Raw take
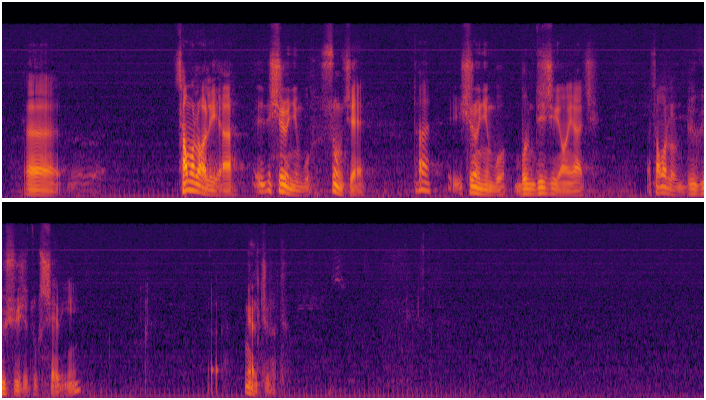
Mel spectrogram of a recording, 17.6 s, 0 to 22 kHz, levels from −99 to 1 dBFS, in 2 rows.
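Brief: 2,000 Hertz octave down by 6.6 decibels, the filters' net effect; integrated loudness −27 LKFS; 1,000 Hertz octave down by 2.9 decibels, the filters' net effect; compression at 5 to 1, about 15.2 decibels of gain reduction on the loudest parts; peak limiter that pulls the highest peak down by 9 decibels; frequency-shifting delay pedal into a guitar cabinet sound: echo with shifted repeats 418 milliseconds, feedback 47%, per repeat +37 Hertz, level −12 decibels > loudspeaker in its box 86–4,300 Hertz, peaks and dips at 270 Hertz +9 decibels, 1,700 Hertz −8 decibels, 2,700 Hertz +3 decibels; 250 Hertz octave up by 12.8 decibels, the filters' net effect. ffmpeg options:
ffmpeg -i in.wav -filter_complex "[0:a]equalizer=frequency=250:width_type=o:gain=9,equalizer=frequency=1000:width_type=o:gain=-3.5,equalizer=frequency=2000:width_type=o:gain=-6,acompressor=threshold=-32dB:ratio=5,alimiter=level_in=3dB:limit=-24dB:level=0:latency=1,volume=-3dB,asplit=6[link_01][link_02][link_03][link_04][link_05][link_06];[link_02]adelay=418,afreqshift=37,volume=-12dB[link_07];[link_03]adelay=836,afreqshift=74,volume=-18.6dB[link_08];[link_04]adelay=1254,afreqshift=111,volume=-25.1dB[link_09];[link_05]adelay=1672,afreqshift=148,volume=-31.7dB[link_10];[link_06]adelay=2090,afreqshift=185,volume=-38.2dB[link_11];[link_01][link_07][link_08][link_09][link_10][link_11]amix=inputs=6:normalize=0,highpass=86,equalizer=frequency=270:width_type=q:width=4:gain=9,equalizer=frequency=1700:width_type=q:width=4:gain=-8,equalizer=frequency=2700:width_type=q:width=4:gain=3,lowpass=frequency=4300:width=0.5412,lowpass=frequency=4300:width=1.3066,volume=8dB" out.wav

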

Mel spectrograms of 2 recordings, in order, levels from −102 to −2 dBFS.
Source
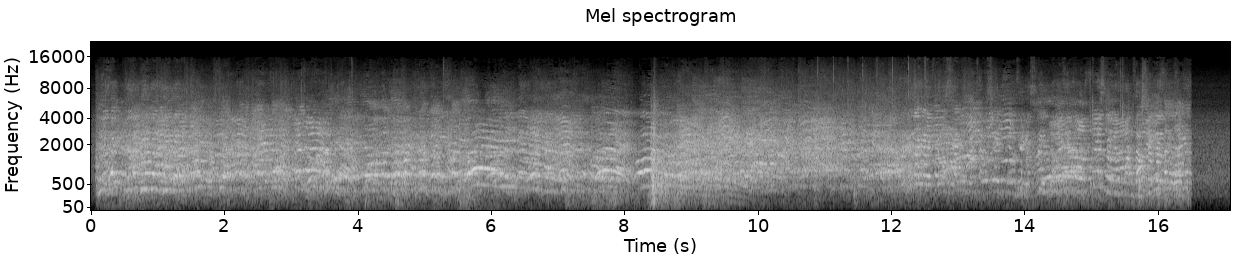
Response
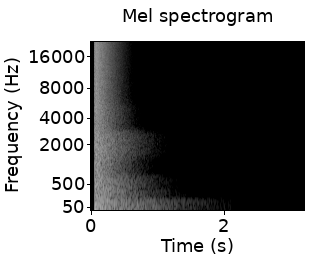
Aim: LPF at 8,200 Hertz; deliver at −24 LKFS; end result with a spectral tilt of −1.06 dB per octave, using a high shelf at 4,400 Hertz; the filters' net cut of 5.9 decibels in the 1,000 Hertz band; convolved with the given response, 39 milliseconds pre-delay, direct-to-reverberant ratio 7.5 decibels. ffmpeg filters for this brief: -filter_complex "[0:a]lowpass=8200,equalizer=frequency=1000:width_type=o:gain=-8,highshelf=frequency=4400:gain=4,asplit=2[link_01][link_02];[1:a]atrim=start_sample=2205,adelay=39[link_03];[link_02][link_03]afir=irnorm=-1:irlink=0,volume=-22dB[link_04];[link_01][link_04]amix=inputs=2:normalize=0,volume=2.5dB"

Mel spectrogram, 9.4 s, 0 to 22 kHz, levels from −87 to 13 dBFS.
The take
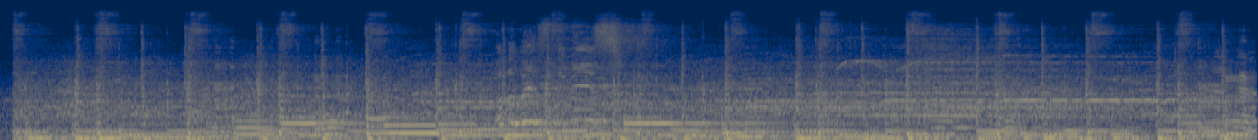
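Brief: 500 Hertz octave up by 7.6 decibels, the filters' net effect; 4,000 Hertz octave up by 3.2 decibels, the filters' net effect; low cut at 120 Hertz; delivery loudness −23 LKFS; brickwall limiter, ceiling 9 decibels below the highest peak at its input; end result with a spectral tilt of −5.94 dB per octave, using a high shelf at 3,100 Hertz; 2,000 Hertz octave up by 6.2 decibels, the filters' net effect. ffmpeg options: ffmpeg -i in.wav -af "highpass=120,equalizer=frequency=500:width_type=o:gain=8,equalizer=frequency=2000:width_type=o:gain=8.5,highshelf=frequency=3100:gain=-8,equalizer=frequency=4000:width_type=o:gain=6.5,volume=4dB,alimiter=limit=-13dB:level=0:latency=1" out.wav

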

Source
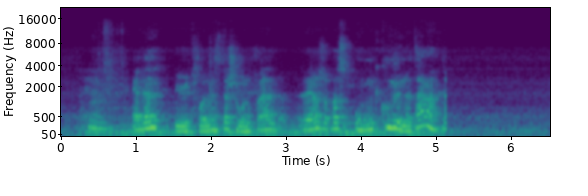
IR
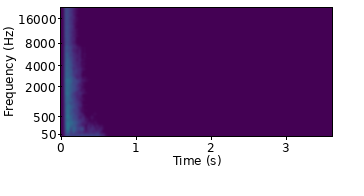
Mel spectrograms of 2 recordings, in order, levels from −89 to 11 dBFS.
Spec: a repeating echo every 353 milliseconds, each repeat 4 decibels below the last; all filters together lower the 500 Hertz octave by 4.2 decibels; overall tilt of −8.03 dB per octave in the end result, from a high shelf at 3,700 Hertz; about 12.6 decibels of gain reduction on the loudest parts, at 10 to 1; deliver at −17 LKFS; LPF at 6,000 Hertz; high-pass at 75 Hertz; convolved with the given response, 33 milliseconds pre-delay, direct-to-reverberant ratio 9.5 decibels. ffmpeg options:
-filter_complex "[0:a]highpass=75,lowpass=6000,equalizer=frequency=500:width_type=o:gain=-5,highshelf=frequency=3700:gain=-6,acompressor=threshold=-27dB:ratio=10,aecho=1:1:353|706|1059|1412|1765|2118|2471|2824|3177:0.631|0.398|0.25|0.158|0.0994|0.0626|0.0394|0.0249|0.0157,asplit=2[link_01][link_02];[1:a]atrim=start_sample=2205,adelay=33[link_03];[link_02][link_03]afir=irnorm=-1:irlink=0,volume=-15.5dB[link_04];[link_01][link_04]amix=inputs=2:normalize=0,volume=14dB"

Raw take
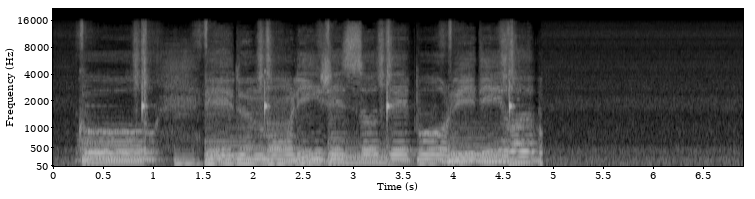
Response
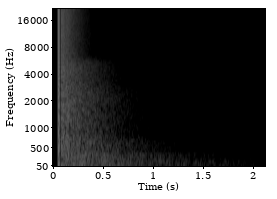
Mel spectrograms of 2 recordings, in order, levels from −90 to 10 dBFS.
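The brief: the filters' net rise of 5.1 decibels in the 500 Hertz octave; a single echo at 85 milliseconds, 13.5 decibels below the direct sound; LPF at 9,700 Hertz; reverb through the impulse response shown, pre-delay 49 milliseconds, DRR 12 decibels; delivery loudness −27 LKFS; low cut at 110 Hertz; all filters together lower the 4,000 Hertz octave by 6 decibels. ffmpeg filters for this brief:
-filter_complex "[0:a]highpass=110,lowpass=9700,equalizer=frequency=500:width_type=o:gain=7,equalizer=frequency=4000:width_type=o:gain=-8,aecho=1:1:85:0.211,asplit=2[link_01][link_02];[1:a]atrim=start_sample=2205,adelay=49[link_03];[link_02][link_03]afir=irnorm=-1:irlink=0,volume=-13.5dB[link_04];[link_01][link_04]amix=inputs=2:normalize=0,volume=-3.5dB"

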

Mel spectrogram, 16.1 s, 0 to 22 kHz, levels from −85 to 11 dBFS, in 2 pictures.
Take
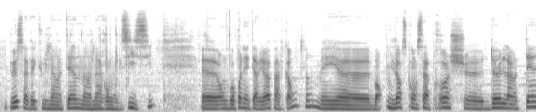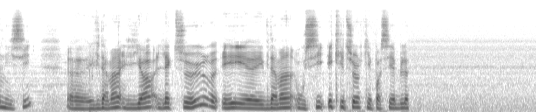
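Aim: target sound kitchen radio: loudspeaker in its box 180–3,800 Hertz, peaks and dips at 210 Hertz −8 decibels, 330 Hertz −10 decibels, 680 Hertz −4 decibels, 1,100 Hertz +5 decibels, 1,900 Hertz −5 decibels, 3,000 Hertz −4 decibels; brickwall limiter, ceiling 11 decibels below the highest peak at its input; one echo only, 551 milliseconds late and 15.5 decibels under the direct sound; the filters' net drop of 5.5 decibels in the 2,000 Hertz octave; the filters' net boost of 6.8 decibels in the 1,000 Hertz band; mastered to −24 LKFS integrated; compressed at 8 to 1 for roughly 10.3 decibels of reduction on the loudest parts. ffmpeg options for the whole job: ffmpeg -i in.wav -af "equalizer=frequency=1000:width_type=o:gain=9,equalizer=frequency=2000:width_type=o:gain=-8.5,acompressor=threshold=-29dB:ratio=8,alimiter=level_in=5.5dB:limit=-24dB:level=0:latency=1,volume=-5.5dB,highpass=180,equalizer=frequency=210:width_type=q:width=4:gain=-8,equalizer=frequency=330:width_type=q:width=4:gain=-10,equalizer=frequency=680:width_type=q:width=4:gain=-4,equalizer=frequency=1100:width_type=q:width=4:gain=5,equalizer=frequency=1900:width_type=q:width=4:gain=-5,equalizer=frequency=3000:width_type=q:width=4:gain=-4,lowpass=frequency=3800:width=0.5412,lowpass=frequency=3800:width=1.3066,aecho=1:1:551:0.168,volume=18.5dB" out.wav

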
